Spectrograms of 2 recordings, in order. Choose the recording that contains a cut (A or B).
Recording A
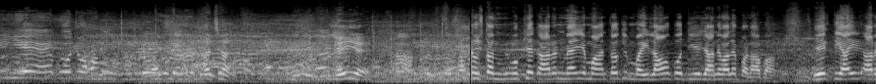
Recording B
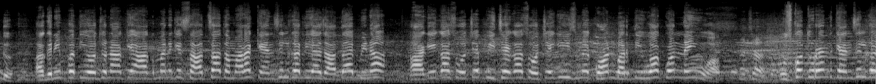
A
